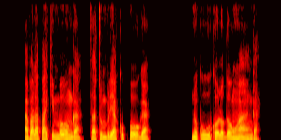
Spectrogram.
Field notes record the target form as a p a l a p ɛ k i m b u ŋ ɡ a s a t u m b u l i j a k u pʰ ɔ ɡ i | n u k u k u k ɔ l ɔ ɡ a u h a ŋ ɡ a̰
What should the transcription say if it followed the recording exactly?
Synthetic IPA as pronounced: a p a l a p a k i m b ɔ ŋ ɡ a s a t u m b u l i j a k u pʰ ɔ ɡ a | n u k u ɡ u k ɔ l ɔ ɡ a u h a ŋ ɡ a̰

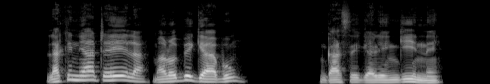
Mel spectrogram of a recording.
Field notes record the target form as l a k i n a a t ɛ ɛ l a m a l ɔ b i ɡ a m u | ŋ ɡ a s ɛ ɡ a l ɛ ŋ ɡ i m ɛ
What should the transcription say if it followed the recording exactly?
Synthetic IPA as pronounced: l a k i n i a t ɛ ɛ l a m a l ɔ b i ɡ a b u | ŋ ɡ a s ɛ ɡ a l ɛ ŋ ɡ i n ɛ

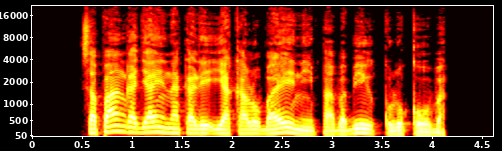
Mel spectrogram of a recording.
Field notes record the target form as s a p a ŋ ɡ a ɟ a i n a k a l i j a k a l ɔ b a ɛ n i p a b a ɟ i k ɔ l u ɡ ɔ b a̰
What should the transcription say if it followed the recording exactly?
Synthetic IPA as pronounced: s a p a ŋ ɡ a ɟ a i n a k a l i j a k a l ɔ b a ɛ n i p a b a b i k u l u k ɔ b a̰

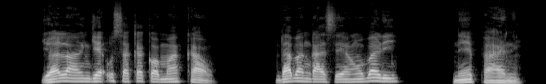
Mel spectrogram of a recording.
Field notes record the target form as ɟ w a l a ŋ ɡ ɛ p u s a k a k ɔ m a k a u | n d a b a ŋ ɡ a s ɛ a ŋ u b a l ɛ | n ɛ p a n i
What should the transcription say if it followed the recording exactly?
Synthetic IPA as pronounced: ɟ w a l a ŋ ɡ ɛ ʔ u s a k a k ɔ m a k a u | n d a b a ŋ ɡ a s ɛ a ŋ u b a l i | n ɛ p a n i

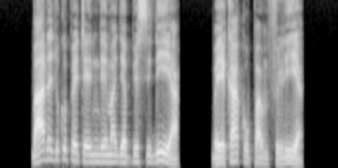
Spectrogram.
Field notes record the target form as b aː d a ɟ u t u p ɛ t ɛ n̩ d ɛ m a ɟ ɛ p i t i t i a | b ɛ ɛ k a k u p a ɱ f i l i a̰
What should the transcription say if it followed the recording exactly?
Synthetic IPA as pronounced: b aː d a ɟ u k u p ɛ t ɛ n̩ d ɛ m a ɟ a p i s i d i a | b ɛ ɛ k a k u p a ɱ f i l i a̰

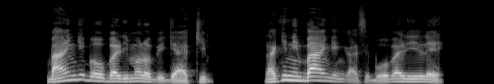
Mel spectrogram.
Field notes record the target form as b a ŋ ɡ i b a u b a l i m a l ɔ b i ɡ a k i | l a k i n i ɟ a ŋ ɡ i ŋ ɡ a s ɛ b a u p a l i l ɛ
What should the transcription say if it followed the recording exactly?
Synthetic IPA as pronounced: b a ŋ ɡ i b a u b a l i m a l ɔ b i ɡ a k i | l a k i n i b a ŋ ɡ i ŋ ɡ a s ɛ b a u b a l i l ɛ

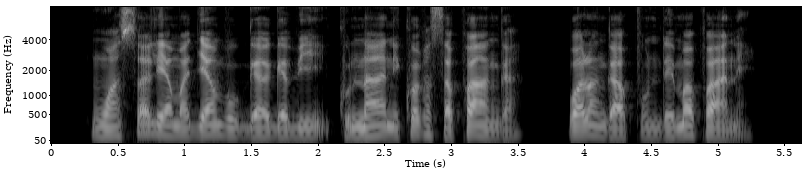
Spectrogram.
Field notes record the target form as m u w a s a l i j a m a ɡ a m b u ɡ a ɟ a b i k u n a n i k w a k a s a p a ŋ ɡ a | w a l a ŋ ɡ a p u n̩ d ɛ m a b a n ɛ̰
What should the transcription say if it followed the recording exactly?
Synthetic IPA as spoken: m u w a s a l i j a m a ɟ a m b u ɡ a ɡ a b i k u n a n i k w a k a s a p a ŋ ɡ a | w a l a ŋ ɡ a p u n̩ d ɛ m a p a n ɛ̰

